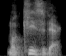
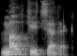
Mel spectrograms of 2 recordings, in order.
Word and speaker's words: Melchizedek: And in English, I know in spiritual circles, they pronounce it in some weird way, Melchizedek or something like that, right? That's the worst Hebrew pronunciation in the world, Melchizedek. Okay, but Melchizedek.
